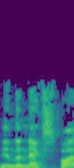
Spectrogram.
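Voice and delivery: ordinary talk, nothing marked

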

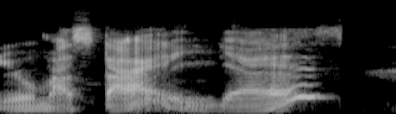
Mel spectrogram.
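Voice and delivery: rough croaking voice. Talking about Varys being gone, a speaker answers with a croaky Varys impression. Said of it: "He had that croaky voice".

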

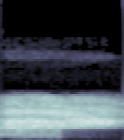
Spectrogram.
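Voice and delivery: shouting in a whisper. Retelling hearing a voice in an empty room: imitating a whispered scream. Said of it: "screaming, but in a whispered tone".

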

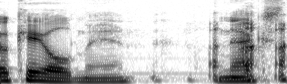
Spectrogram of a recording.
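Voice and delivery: ordinary delivery

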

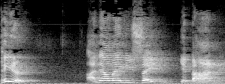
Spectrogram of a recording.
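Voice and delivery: mock loud proclaiming voice. Speaker retelling how Jesus turned around and spoke, in a loud voice. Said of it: "in a loud voice, everybody can hear".

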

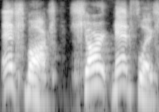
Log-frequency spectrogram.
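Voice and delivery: high-pitched, very slow, commanding tone. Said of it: "And I'm like".

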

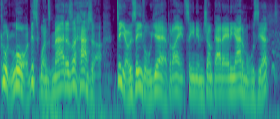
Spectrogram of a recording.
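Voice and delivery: put-on broad Cockney accent. Retelling a dubbed scene, quoting Speedwagon's line: Cockney Speedwagon voice. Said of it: "Cockney Speedwagon says".

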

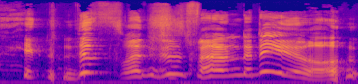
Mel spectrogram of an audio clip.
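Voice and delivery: high, very slow, mocking, teasing singsong.

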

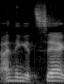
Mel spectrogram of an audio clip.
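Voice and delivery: ordinary talk, nothing marked

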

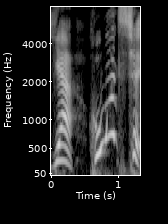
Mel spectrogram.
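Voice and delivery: loud hollering voice. Retelling how Mom reacted to a gift: imitating Mom yelling. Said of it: "she's, like, yelling this".

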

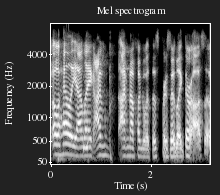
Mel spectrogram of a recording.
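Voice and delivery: plain

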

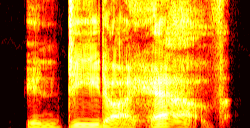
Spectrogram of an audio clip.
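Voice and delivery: deep, low, growly bear voice. Narrator reading a story, voicing the bear's reply in a low, deep, growly voice. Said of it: "in a low, deep, growly voice".

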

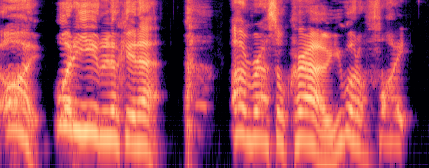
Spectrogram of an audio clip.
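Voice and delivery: loud, aggressive bark. Describing the actor's old brawling days, the speaker is imitating Russell Crowe picking a fight. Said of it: "He'd be like".

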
